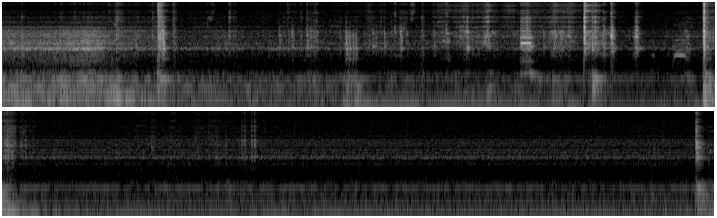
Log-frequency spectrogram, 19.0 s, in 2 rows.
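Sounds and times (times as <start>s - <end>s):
car engine idling: 0.0s - 19.0s
clunks and knocks: 0.2s - 10.0s, 18.7s - 19.0s
loud sharp thump: 9.3s - 10.0s.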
